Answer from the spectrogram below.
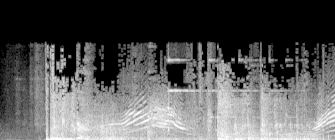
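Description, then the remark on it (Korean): A cat yowls and caterwauls loudly, breaking in abruptly after a moment of quiet with harsh, rising and falling wails that continue without pause. “저런 고양이 새끼야!”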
